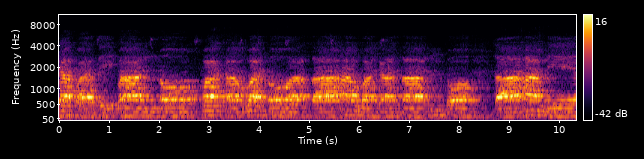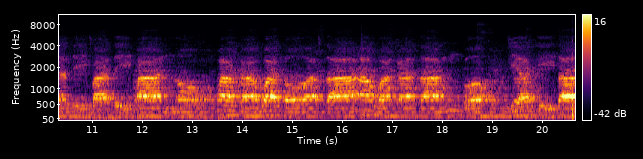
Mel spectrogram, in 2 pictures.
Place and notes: Phra Borom Maha Ratchawang, Phra Nakhon, Bangkok, Thailand - drone log 11/03/2013
Grand Palace, Hor Phra Monthian Dharma, prayers
(zoom h2, binaural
